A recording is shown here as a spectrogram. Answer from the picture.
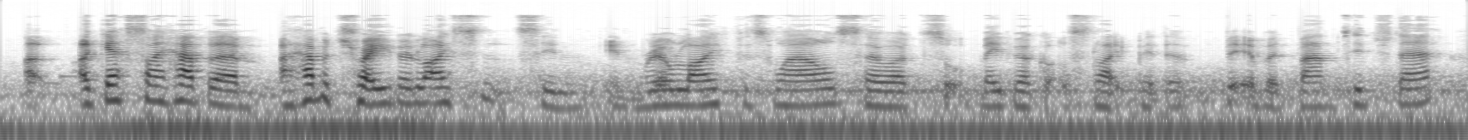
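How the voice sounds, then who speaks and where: A woman with a Somerset accent speaks at a very deep, low pitch in a relaxed tone, with monotone, flat intonation. Her pace is fairly quick with hardly any pauses, and audible room echo and noticeable background noise are present. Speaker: video game streamer. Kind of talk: live gameplay commentary with chat. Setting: live stream. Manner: relaxed, hesitant with fillers.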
